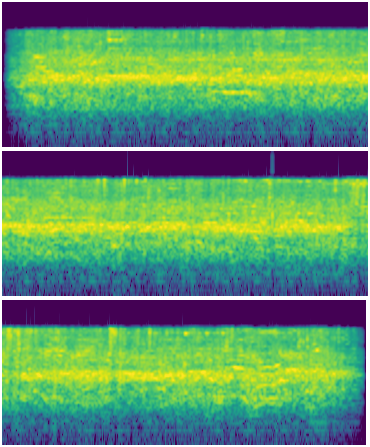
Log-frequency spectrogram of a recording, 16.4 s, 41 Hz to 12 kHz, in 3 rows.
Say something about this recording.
23.13 kolejorz celebration4 150510
accidental documentation of spontaneous celebration of fans of the Poznan football team Lech-Kolejorz which won the Polish championship. Recordings are made by my friend from England Paul Vickers (he has used his camera) who was in the center of Poznan because of so called Annual Museums Night. It was on 15.05.2010. The celebration has placed on Old Market in Poznanń. In this recording we can hear the Lech-Kolejorz bugle call that started the celebration and by the way the devastation of the center of Poznan.
crowd, field-recording, poznan, poland, football, celebraton, football-team, fans, lech-kolejorz, noise, championship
